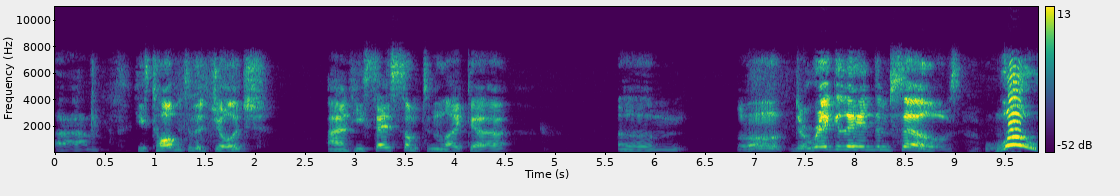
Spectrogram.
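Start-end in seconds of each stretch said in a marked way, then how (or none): 6.8-9.8 put-on loud, long, swooping drunken whoop. Imitating an actor talking to the judge: imitating drunk Bill Pullman. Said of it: "Like that".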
